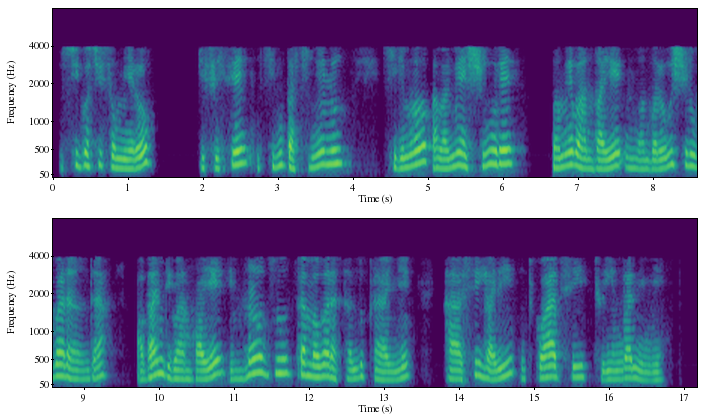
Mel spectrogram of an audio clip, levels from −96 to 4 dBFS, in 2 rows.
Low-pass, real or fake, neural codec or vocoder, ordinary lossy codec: 7.2 kHz; fake; codec, 16 kHz, 1 kbps, FunCodec, trained on Chinese and English, 50 frames a second; AAC, 16 kbps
